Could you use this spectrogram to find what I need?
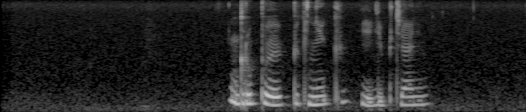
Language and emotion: Russian, neutral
